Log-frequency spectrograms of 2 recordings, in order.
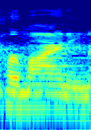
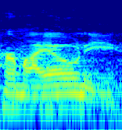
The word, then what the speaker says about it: Hermione: Because I know, we were talking about this backstage earlier, I was crushed when the Harry Potter movies came out, and they pronounced her name Hermione, not Hermione.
